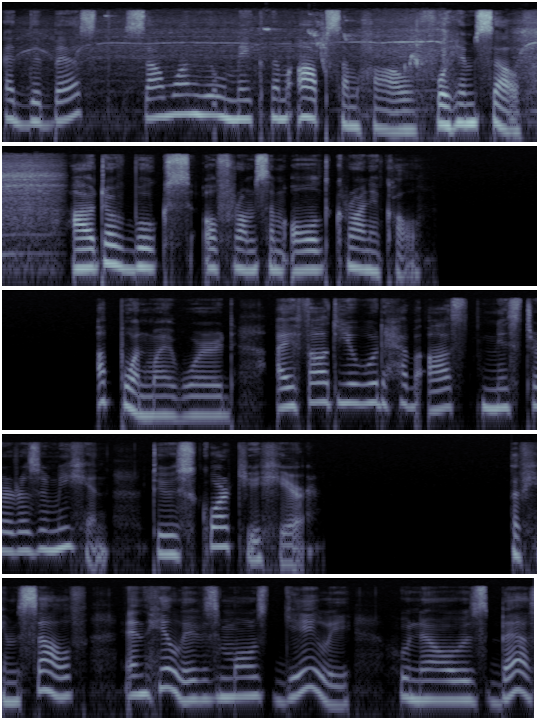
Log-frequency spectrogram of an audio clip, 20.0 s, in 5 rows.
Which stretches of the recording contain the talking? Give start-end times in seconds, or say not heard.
0.0-7.3, 8.7-14.4, 15.8-20.0.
